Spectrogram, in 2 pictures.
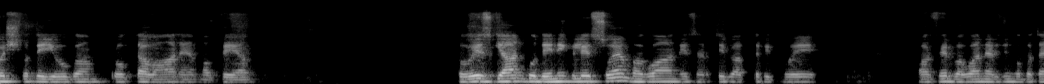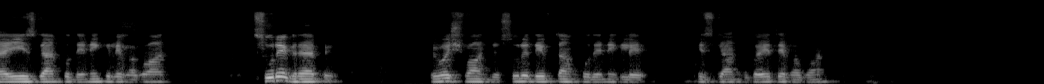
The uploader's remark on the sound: Zoom recorded class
